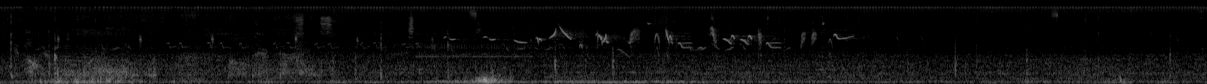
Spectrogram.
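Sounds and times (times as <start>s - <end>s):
low background noise: 0.0s - 12.0s
songbird chirping and whistling: 1.2s - 8.6s.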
